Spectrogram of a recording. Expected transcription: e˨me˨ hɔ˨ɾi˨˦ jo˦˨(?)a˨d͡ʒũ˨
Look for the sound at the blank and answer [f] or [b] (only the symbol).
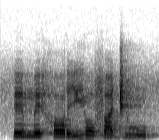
f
